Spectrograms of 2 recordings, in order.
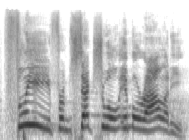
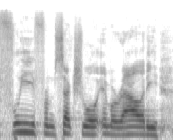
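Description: First: It is said in an urgent, pleading tone. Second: It is said in a calm, plain reading tone. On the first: It is a desperate warning to escape danger. "the tone with which Paul is writing is more like" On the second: It is read as a plain instruction. "while we read"

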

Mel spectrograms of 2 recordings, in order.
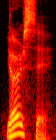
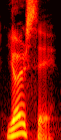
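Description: Both takes have the same delivery.

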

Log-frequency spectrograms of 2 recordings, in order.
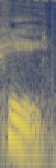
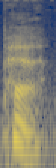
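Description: First: The syllable ends with a long 'ee' vowel. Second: The syllable ends with a short 'eh' vowel. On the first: The speaker calls it wrong. "not P" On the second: The speaker calls it right. "Pe, not P"

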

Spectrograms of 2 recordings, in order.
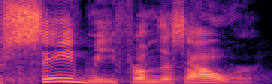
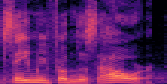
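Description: First: It is said as a statement, falling. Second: It is said as a question, rising.

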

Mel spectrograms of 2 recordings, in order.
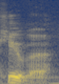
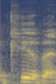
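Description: First: Cuba is said in the American way. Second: Cuba is said in the local Spanish way. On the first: The speaker calls it wrong. "not Cuba" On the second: The speaker calls it right. "And I say Cuba"

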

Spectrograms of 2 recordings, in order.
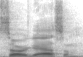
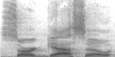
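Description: First: The word ends with an M sound. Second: The word ends on a vowel, with no M.

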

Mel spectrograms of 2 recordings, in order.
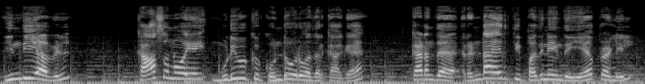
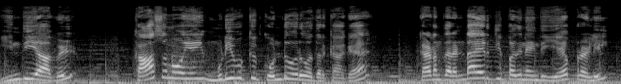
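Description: The two takes are said the same way.

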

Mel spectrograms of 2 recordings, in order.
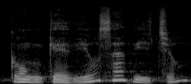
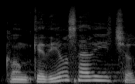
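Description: First: It is said in a soft, sweet, persuasive voice. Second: It is said in a plain voice.

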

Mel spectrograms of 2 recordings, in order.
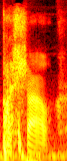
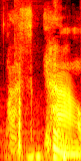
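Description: First: The middle of the name sounds like sh. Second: The middle of the name sounds like sk. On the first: The speaker calls it wrong. "This guy said Pashal" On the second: The speaker calls it right. "no, Pascal"

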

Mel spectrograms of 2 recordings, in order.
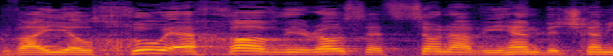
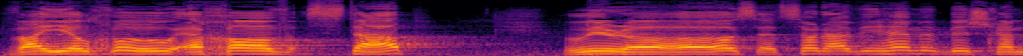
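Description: First: It is read straight through without a pause. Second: There is a clear pause after echav.

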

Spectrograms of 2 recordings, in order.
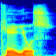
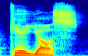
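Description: First: The final vowel sound is closed. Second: The final vowel sound is open. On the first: The speaker calls it wrong. "E não chaos" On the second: The speaker calls it right. "tem o som aberto no final do O. Então é chaos"

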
